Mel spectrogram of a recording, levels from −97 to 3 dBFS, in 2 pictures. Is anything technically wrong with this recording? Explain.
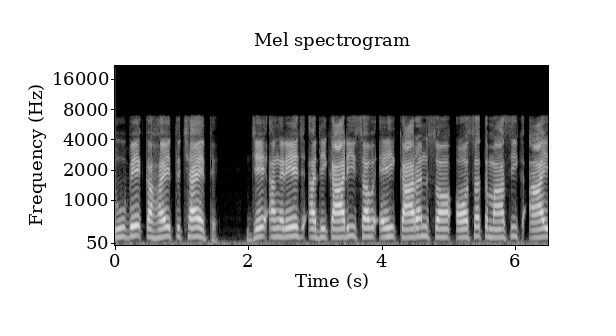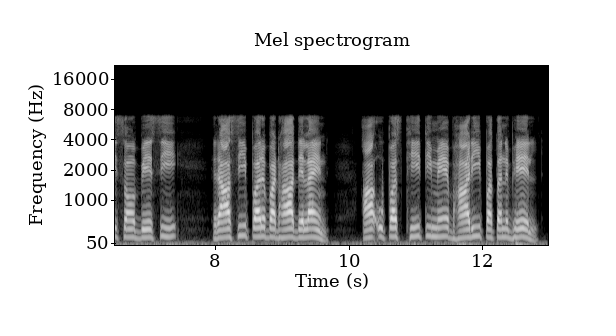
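Yes. Throughout the speech there is heavy coding damage, likely from Dolby Digital compression at a bitrate around 48 kbps. The encoder has cut the band, leaving nothing above 7 kHz, and unfunded frequency lines are filled with dither noise, so the sound is dull, with rough, fluttering noise around tonal parts.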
